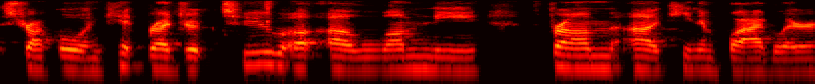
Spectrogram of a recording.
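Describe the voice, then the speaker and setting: A woman with an American accent speaks at a moderate pace in an ordinary speaking voice, her pitch medium. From North Carolina. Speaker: MBA student. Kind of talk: interview.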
